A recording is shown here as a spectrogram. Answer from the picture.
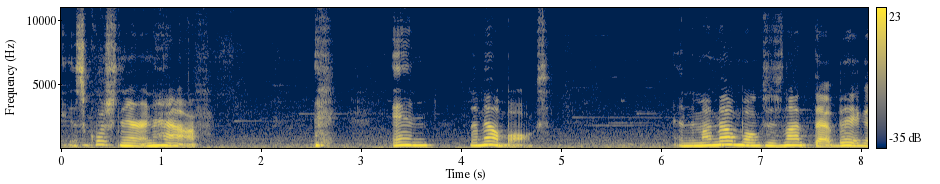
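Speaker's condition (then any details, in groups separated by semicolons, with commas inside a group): Cerebral palsy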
